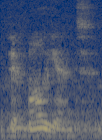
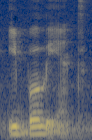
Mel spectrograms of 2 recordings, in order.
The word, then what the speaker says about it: ebullient: i don't like it emollient you heard that yet embolient embolient i don't like that like i like to actually hear the e so i say ebullient so yeah if you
